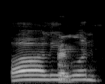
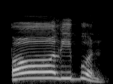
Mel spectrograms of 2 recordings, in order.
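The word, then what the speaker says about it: طالب: Talibun. Ana talibun. Bukan talibun, bukan. Talibun. Talibun. To-nya panjang.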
